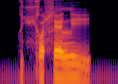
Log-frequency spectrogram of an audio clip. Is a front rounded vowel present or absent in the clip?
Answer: absent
